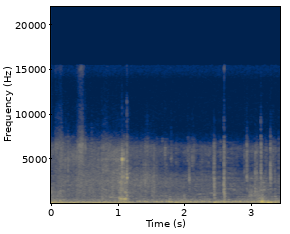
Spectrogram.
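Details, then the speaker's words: 2013 Nissan Livina road test after rear drum brakes were opened and cleaned of crust; it rolls to a stop with only road rumble, no squeal or scrape; noise resembling a pad wear indicator resolved by cleaning. "parado fez nenhum barulho tudo normal quando freava"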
